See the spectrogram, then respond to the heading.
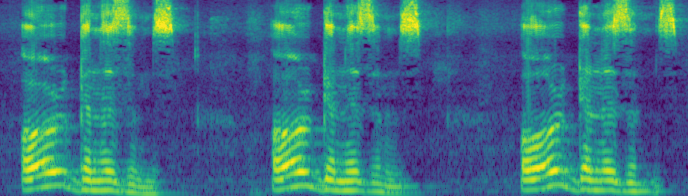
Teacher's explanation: هنا الاسترس على المقطع الاولاني، فطول فيه وعلي فيه صوتي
